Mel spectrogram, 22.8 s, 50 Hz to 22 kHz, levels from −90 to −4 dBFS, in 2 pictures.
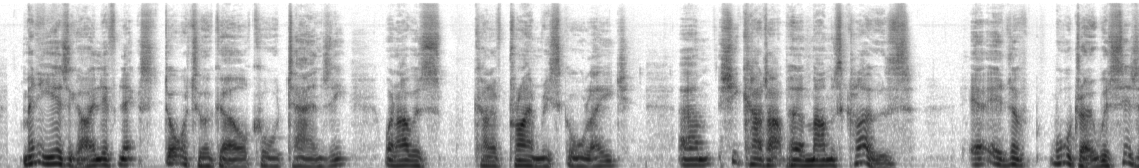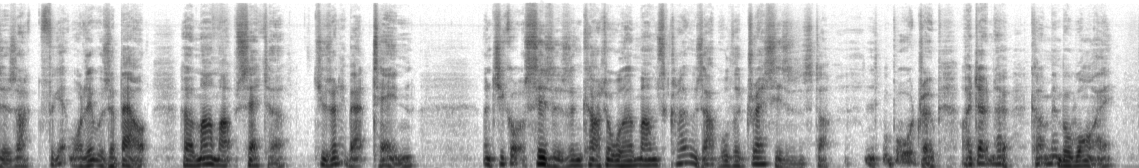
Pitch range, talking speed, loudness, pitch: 105-140 Hz, 190 wpm, -21 LUFS, 125 Hz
